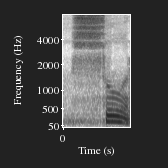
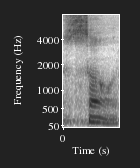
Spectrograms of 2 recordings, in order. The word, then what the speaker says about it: sour: نشئ ورته ویلی یعنی اکثر خلک دې ته غلط تلفظ اخلي سور ورته وایي خو د دې صحیح تلفظ چې موږ سره کوم ده هغه موږ سره sour ده sour مطلب تروش words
